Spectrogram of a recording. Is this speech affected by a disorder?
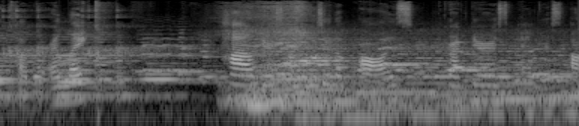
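No.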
